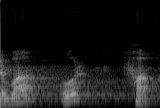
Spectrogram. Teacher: इसमें नीचे वाला होठ का स्पर्श यानी ऊपर वाले दांतों से होता है। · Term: दंतोष्ठ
